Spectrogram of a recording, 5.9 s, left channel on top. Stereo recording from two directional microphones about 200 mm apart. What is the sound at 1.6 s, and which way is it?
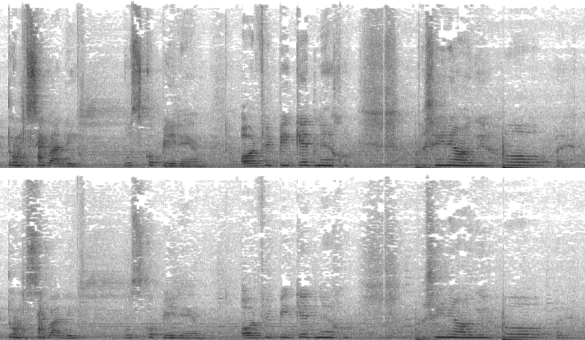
A woman's voice, 5° left (ahead or behind).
